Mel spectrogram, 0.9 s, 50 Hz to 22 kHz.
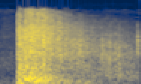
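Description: A single loud gunshot from a 1968 zombie horror film cracks out sharply and close, then decays in a short echoing tail.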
